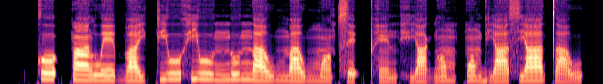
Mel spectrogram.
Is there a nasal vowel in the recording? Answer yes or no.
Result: yes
